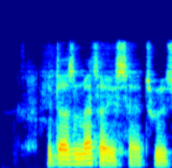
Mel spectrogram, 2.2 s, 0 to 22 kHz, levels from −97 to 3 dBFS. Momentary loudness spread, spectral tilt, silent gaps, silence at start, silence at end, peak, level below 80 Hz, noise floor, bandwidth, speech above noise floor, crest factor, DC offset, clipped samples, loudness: 7 LU; -4.5 dB/octave; none; 0.6 s; 0 s; -14 dBFS; -74 dBFS; -62 dBFS; 8.4 kHz; 32 dB; 16 dB; under 0.1%; under 0.1%; -30 LUFS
